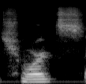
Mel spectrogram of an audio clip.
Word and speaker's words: Schwartz: Schwartz, S-C-H-W-A-R-T-Z is how you spell it.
